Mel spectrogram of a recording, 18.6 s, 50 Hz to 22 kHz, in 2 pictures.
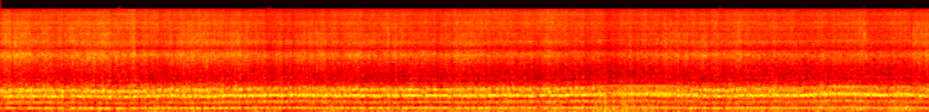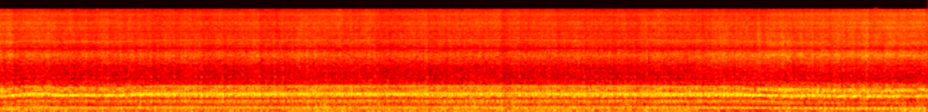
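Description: DJI Phantom FC40 quadcopter's brushless motors and DJI 9450 propellers running with a steady whine, heard from the GoPro mounted on the aircraft, the pitch wavering slightly over a low rumble.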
